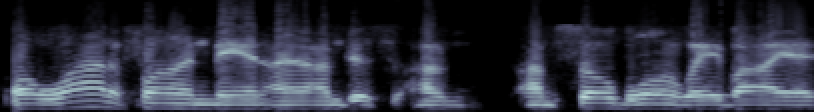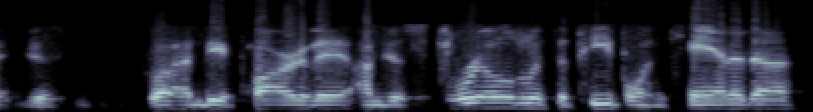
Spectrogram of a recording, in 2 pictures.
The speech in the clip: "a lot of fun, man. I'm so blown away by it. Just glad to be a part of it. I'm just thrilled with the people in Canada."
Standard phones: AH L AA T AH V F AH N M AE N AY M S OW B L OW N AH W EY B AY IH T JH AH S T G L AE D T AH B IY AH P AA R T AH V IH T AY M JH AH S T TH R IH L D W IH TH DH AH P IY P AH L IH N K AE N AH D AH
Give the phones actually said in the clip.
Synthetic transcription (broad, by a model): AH L AA T AH V F AH N M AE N AY M S OW B L OW N AH W EY B AY IH T JH AH S T G L AE D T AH B IY AH P AA R T AH V IH T AY M JH AH S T TH R IH L D W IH DH AH P IY P L IH N K AE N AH D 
